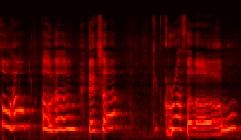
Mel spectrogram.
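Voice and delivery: high, loud terrified cry; panicked squeal. Acted. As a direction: shriek it out in panic. Mouse panics at the Gruffalo.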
